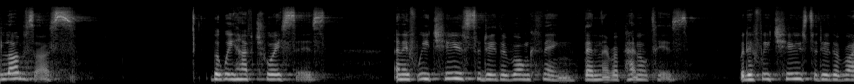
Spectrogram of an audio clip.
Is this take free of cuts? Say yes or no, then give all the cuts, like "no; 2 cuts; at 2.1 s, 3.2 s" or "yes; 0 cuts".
yes; 0 cuts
